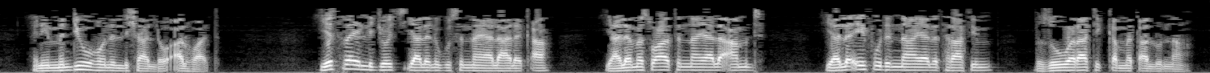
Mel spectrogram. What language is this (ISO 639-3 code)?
amh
